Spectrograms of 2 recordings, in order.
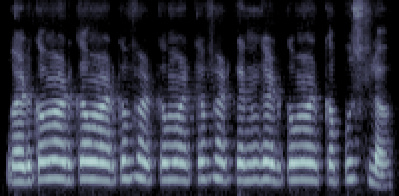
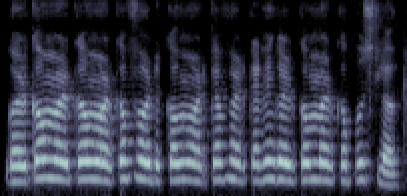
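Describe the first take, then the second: No difference in how they are said.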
